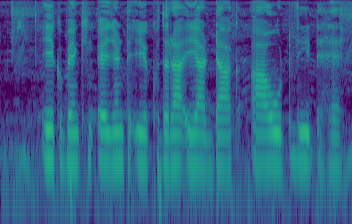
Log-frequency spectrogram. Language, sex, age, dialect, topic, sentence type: Hindi, male, 18-24, Kanauji Braj Bhasha, banking, statement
